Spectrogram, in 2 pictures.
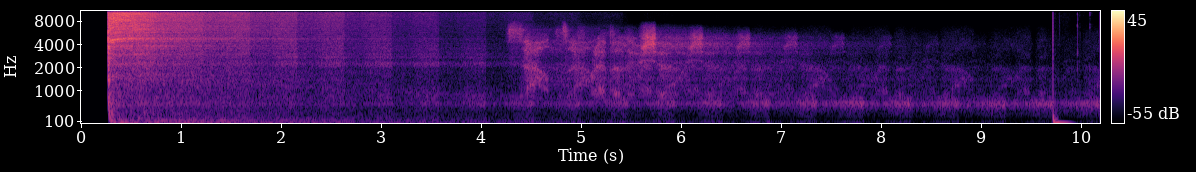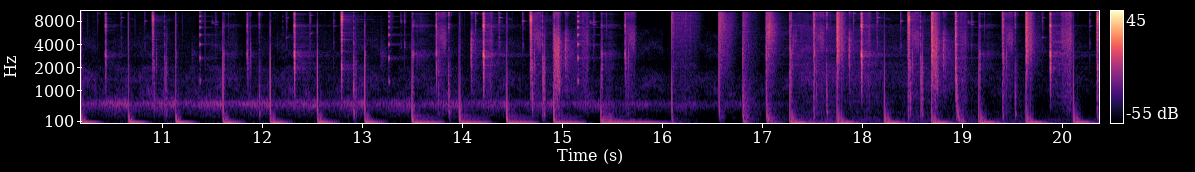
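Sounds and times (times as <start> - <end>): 
kick drum: 9.7 - 20.3.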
